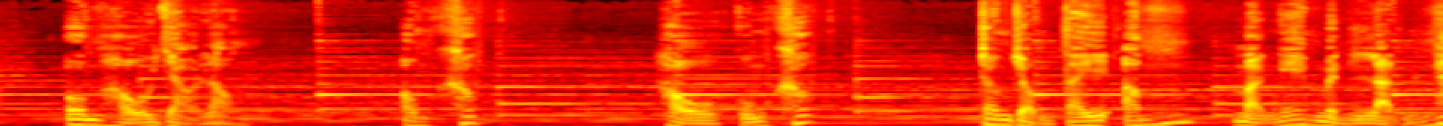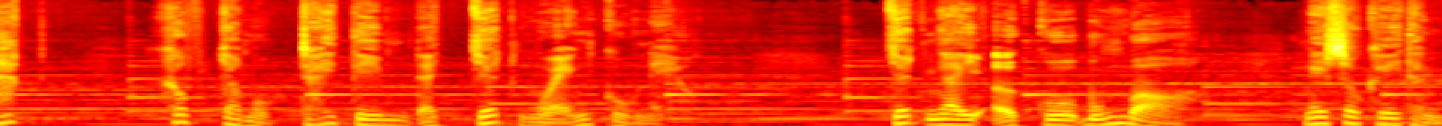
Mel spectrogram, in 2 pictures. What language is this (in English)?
Vietnamese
